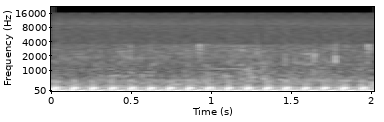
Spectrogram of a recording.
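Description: A steady low pulsing buzz, about a dozen pulses a second, running under a faint hall ambience.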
